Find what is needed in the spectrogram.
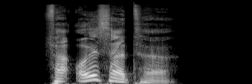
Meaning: inflection of veräußern: 1. first/third-person singular preterite 2. first/third-person singular subjunctive II
- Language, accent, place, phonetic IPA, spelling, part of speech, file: German, Germany, Berlin, [fɛɐ̯ˈʔɔɪ̯sɐtə], veräußerte, adjective / verb, De-veräußerte.ogg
